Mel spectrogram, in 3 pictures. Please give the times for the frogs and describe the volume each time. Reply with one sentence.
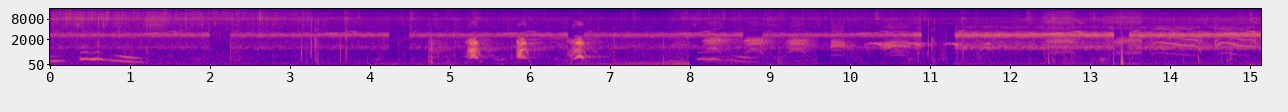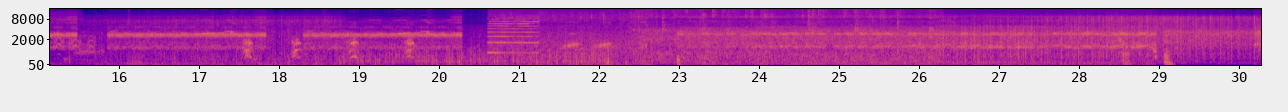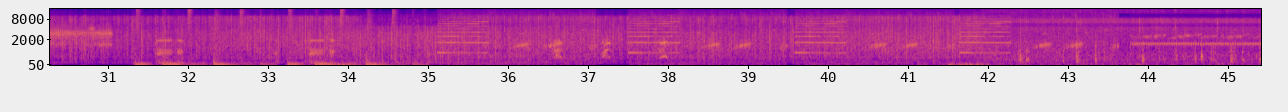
You can hear the frogs from 0.0 to 45.3 s, getting louder.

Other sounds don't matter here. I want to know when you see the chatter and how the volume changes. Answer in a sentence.
The chatter can't be heard in this clip.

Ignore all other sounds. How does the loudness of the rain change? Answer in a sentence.
The volume of the rain goes up.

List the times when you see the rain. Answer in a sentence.
You can hear the rain from 0.0 to 45.3 s.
